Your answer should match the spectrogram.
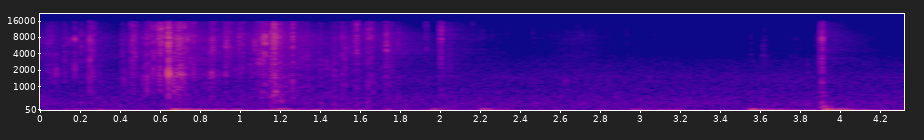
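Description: Trading card pack wrapper being torn open and crinkled in the hands, crackling most in the first second and a half. One sharp click comes near the end.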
